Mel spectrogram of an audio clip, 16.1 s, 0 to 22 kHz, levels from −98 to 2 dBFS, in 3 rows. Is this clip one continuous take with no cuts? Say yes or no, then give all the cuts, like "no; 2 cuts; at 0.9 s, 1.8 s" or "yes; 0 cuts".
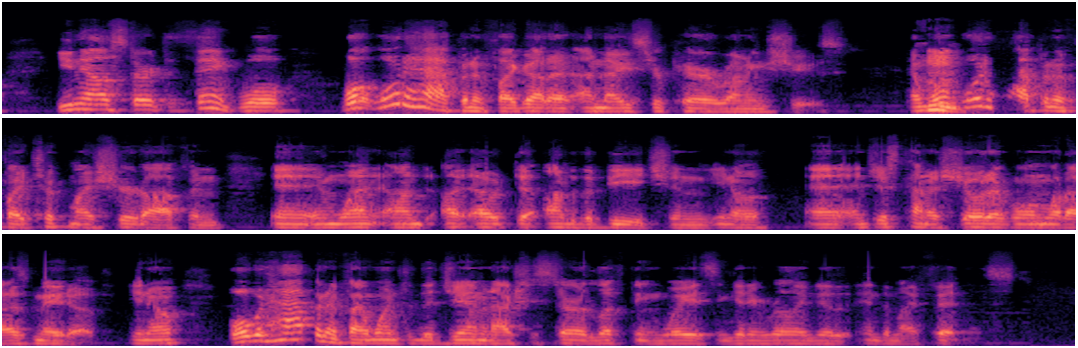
yes; 0 cuts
